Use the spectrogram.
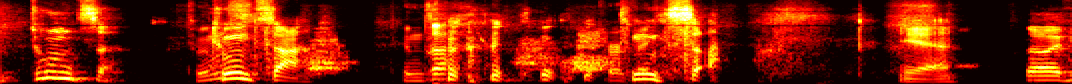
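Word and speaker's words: Tunze: No, but the Tunzi is actually Tunza.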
